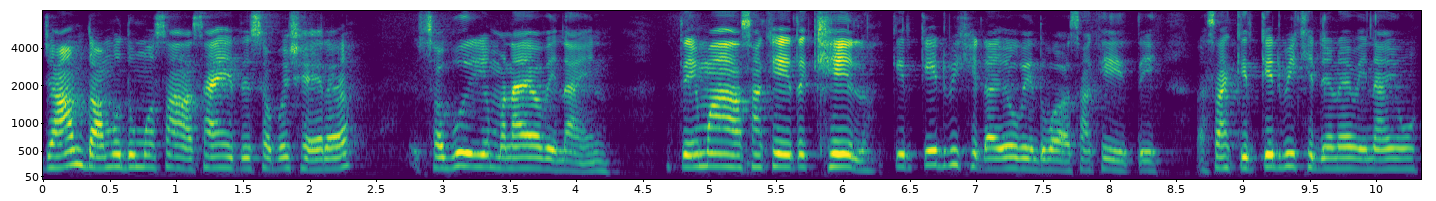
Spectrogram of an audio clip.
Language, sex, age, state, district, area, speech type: Sindhi, female, 30-45, Gujarat, Surat, urban, spontaneous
